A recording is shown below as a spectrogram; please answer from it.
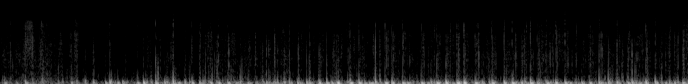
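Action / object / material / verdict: scrape / thin plastic drink bottle / plastic / none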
